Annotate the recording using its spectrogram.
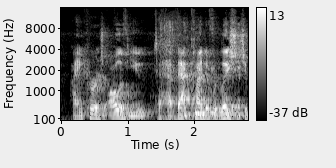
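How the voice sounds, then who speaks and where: A man speaks at a very fast pace. Noticeable background noise runs under his voice. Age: 40s. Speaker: podcast co-host. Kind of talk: casual chat.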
